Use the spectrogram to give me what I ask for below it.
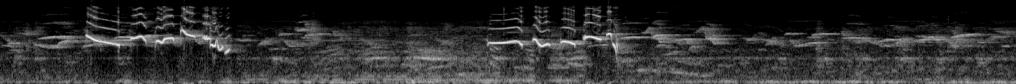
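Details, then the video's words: Oriental magpie-robin morning song: two bright bursts of rapid, slurred whistles about four seconds apart, surrounded by continuous quieter warbling and chirping. "OCEHAN KACER DI PAGI HARI"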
